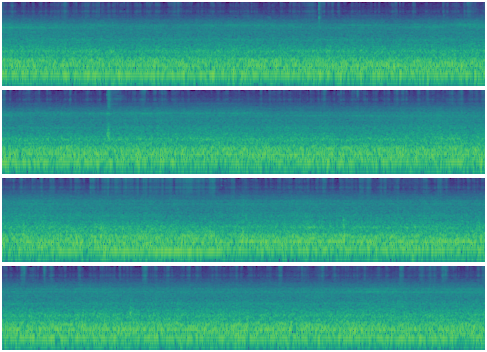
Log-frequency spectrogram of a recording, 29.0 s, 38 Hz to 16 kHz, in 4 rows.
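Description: N700 series Shinkansen running at speed, heard inside the passenger cabin: a steady low rumble with a faint high hum above it.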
